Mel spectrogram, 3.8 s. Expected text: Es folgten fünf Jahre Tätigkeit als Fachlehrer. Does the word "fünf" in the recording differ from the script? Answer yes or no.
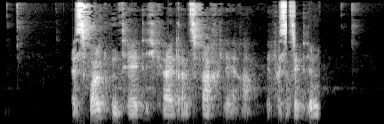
yes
